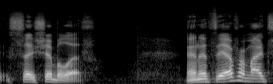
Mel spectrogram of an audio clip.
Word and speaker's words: Shibboleth: And one way is pronounced as an S sound, and the other way as an SH sound.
